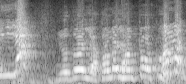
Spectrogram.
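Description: Voices in a heated exchange: a short loud shout at the start, then a drawn-out, wavering voice-like sound that rises and falls in pitch for about a second.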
